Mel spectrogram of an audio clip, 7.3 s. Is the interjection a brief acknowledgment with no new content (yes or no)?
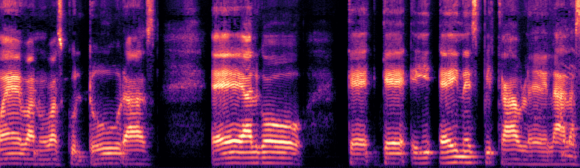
yes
